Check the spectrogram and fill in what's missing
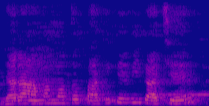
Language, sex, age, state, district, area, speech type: Bengali, female, 45-60, West Bengal, Birbhum, urban, spontaneous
